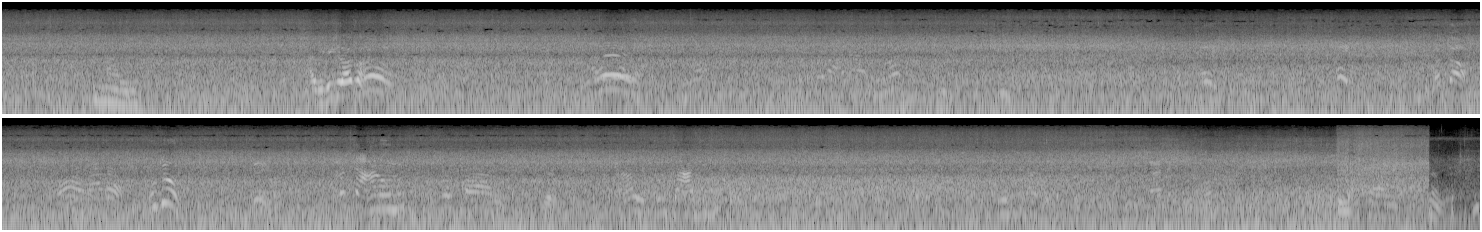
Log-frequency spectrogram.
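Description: Water rushes and churns steadily close by.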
